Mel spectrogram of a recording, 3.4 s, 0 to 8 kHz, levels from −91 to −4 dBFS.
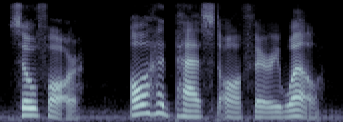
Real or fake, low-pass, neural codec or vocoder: fake; 7.2 kHz; codec, 16 kHz, 2 kbps, FunCodec, trained on Chinese and English, 25 frames a second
